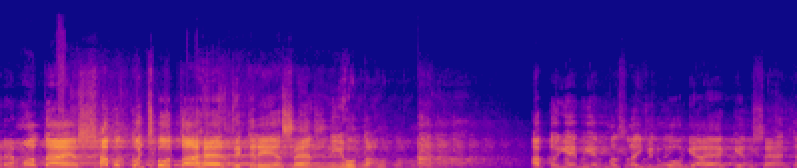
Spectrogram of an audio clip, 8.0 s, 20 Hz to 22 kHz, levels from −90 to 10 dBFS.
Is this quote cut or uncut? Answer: cut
